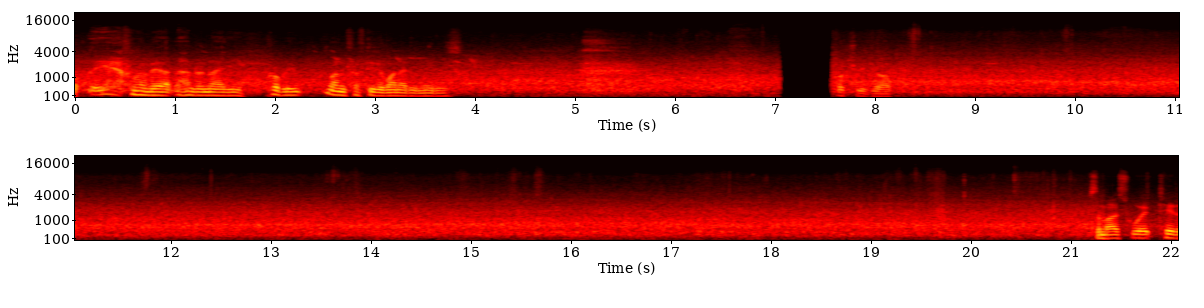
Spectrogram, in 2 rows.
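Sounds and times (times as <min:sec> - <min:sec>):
river water flowing: 0:00.0 - 0:07.0, 0:07.6 - 0:22.0.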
